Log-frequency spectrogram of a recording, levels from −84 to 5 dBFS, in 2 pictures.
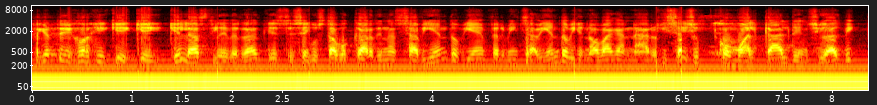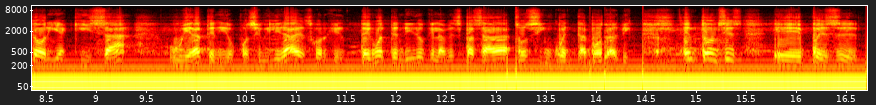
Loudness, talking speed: -15 LUFS, 170 wpm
